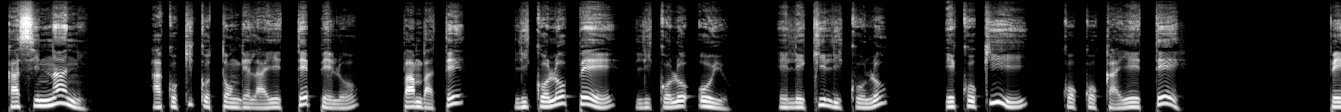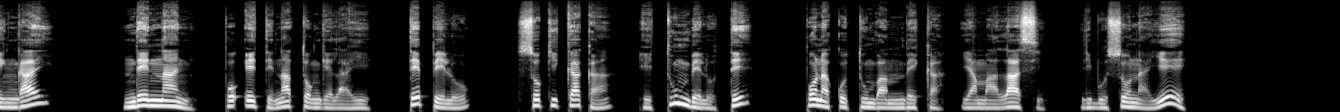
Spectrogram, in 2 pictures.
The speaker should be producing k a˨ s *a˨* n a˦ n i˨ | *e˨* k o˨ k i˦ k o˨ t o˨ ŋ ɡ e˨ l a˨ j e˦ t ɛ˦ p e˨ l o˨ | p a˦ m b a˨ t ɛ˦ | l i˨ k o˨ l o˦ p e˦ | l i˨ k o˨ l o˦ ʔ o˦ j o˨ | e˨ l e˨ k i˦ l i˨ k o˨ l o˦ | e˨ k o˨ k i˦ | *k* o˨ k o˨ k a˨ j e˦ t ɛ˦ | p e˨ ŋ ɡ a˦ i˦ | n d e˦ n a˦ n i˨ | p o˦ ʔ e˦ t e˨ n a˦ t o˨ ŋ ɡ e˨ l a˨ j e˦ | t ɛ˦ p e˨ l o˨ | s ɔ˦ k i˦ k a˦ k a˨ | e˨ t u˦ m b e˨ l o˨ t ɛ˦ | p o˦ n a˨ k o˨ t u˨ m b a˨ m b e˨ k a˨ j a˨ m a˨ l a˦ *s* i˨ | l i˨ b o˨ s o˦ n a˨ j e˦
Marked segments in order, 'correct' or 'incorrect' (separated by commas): incorrect, incorrect, correct, correct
